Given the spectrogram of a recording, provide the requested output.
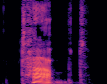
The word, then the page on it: tabbed: British English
